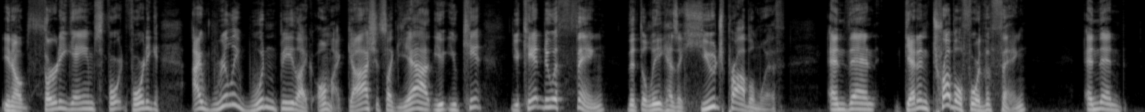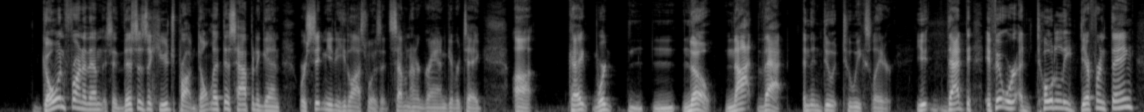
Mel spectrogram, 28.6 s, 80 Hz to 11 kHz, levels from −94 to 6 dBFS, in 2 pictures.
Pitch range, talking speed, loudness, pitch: 125-185 Hz, 205 wpm, -29 LUFS, 155 Hz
